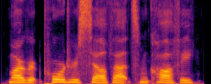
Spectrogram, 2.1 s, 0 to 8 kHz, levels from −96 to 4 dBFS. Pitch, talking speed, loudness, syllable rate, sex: 215 Hz, 170 wpm, -16 LUFS, 6.0 syllables/s, female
